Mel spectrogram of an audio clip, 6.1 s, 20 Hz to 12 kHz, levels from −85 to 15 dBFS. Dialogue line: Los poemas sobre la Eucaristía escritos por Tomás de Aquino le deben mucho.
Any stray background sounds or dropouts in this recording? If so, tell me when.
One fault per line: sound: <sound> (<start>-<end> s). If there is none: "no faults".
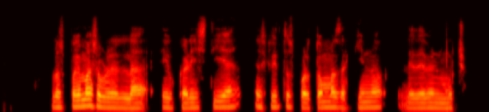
no faults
